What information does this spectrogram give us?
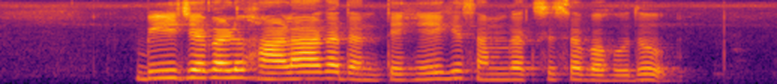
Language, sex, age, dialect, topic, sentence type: Kannada, female, 31-35, Coastal/Dakshin, agriculture, question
